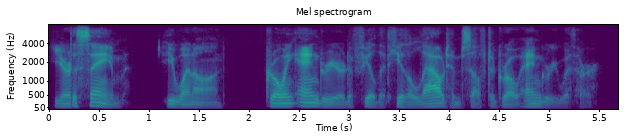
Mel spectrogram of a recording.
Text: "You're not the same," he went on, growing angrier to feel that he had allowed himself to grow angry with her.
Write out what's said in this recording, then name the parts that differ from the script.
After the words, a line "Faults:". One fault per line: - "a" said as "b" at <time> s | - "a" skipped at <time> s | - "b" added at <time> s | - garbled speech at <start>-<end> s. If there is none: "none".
"You're the same," he went on, growing angrier to feel that he had allowed himself to grow angry with her.
Faults:
- "not" skipped at 0.2 s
